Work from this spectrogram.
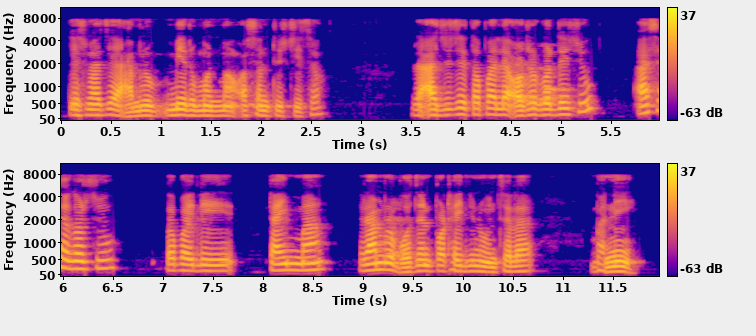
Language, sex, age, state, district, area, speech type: Nepali, female, 60+, West Bengal, Kalimpong, rural, spontaneous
